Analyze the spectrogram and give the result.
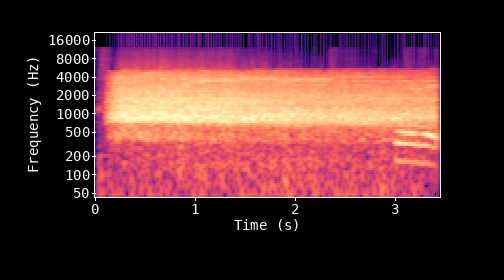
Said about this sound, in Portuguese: Palmas de novo, palmas de novo. Daí. Não, agora palmas é. mais fortes agora, né?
